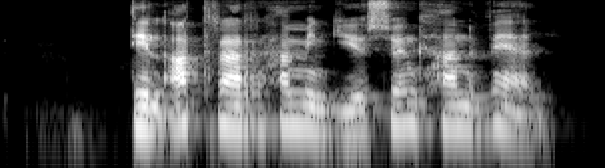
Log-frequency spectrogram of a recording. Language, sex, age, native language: Icelandic, male, 40-49, Slovak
